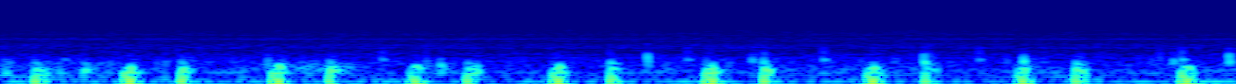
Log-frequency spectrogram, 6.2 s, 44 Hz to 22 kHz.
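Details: Soft, muffled paired low thumps at about 80 beats a minute over a faint hum, from a 3Dio binaural ASMR stream; regular heartbeat.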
